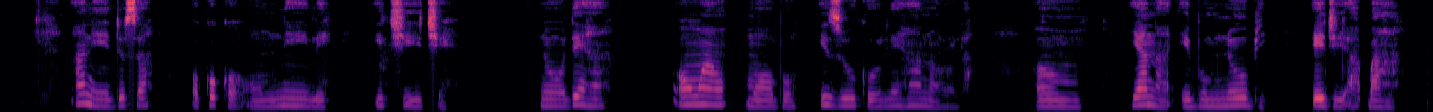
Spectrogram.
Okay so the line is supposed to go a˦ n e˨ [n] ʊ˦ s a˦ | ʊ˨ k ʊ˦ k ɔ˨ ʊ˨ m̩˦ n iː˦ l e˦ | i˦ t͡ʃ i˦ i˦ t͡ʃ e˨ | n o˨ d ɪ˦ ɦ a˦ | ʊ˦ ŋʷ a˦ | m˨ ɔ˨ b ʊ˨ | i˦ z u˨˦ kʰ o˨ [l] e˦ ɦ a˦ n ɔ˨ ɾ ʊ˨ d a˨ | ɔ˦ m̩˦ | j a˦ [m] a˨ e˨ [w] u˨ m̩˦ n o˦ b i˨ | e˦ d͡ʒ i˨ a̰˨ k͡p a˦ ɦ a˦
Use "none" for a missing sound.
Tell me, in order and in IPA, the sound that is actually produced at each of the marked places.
d, l, n, b

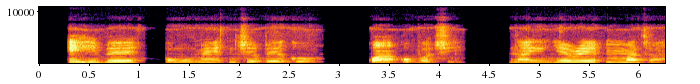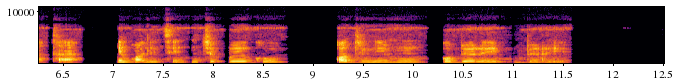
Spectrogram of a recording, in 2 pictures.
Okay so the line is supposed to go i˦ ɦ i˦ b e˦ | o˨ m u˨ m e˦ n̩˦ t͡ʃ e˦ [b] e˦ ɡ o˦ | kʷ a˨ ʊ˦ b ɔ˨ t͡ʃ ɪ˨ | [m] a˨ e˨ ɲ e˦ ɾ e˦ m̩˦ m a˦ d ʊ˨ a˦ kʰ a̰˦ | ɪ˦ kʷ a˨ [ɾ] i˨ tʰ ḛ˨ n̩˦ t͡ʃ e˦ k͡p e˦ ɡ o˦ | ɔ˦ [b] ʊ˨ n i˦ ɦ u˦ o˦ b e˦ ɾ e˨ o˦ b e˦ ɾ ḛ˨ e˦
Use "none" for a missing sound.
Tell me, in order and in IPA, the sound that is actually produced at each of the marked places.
b, n, l, d

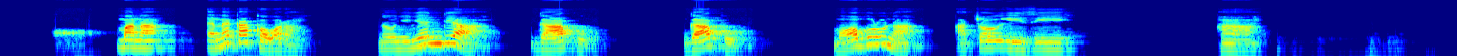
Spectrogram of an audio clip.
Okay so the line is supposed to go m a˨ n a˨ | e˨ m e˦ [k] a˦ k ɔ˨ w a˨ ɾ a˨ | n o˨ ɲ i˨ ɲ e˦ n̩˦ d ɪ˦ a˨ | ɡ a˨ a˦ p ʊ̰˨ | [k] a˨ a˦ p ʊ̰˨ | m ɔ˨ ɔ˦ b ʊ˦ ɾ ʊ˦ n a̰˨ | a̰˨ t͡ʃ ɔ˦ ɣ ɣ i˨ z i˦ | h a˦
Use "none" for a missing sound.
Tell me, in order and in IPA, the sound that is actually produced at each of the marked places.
k, ɡ

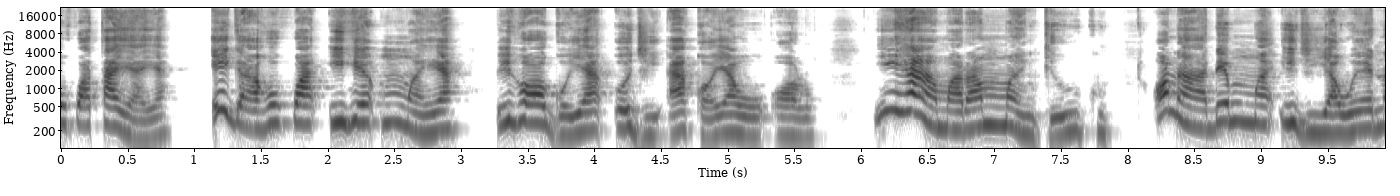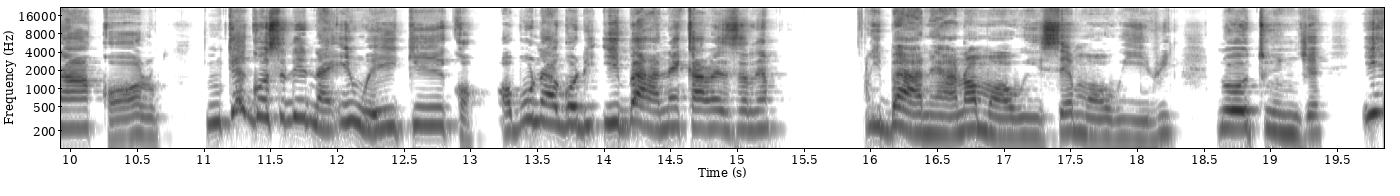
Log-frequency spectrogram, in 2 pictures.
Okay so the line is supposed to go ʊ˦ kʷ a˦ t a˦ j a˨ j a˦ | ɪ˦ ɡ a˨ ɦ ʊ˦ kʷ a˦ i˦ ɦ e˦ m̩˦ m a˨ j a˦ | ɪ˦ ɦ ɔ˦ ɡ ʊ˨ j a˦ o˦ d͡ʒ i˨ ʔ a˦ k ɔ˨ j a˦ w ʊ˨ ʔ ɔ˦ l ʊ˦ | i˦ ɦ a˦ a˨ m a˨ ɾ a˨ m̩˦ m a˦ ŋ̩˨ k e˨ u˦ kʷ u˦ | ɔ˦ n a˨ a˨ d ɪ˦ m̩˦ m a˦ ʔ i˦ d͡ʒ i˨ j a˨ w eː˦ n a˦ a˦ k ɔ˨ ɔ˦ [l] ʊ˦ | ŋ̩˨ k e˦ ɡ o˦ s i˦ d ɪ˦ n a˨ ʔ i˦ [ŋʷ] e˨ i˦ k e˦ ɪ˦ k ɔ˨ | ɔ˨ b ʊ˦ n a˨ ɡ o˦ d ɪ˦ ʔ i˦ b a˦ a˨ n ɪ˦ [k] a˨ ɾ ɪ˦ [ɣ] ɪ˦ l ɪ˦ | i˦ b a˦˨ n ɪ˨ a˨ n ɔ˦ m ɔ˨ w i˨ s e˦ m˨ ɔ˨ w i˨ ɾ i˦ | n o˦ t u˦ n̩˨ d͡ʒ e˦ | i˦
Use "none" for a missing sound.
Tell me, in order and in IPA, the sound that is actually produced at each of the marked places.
l, ŋʷ, k, z

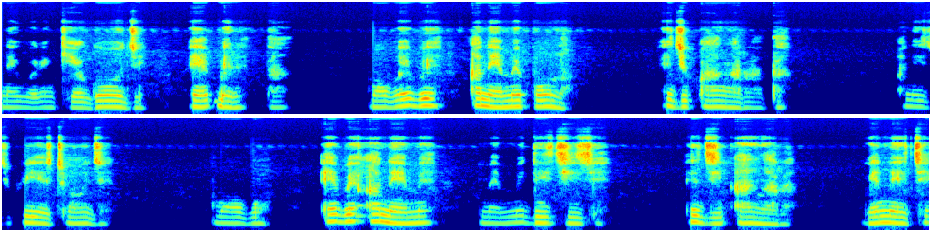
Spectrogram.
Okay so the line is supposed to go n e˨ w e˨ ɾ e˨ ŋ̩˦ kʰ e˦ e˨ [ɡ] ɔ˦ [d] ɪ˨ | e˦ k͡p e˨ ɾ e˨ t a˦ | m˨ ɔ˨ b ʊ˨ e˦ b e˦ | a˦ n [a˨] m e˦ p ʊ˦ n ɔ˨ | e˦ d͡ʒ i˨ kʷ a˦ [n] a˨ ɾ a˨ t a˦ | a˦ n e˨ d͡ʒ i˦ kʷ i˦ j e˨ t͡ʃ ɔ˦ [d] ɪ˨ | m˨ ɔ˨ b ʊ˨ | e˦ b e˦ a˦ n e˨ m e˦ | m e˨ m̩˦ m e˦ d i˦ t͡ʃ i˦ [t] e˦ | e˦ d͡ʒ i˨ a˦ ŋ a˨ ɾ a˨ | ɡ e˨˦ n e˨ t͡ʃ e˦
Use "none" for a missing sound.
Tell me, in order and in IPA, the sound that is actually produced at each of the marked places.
ɡ, d͡ʒ, e˨, ŋ, d͡ʒ, t͡ʃ

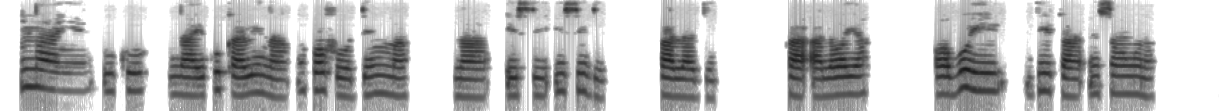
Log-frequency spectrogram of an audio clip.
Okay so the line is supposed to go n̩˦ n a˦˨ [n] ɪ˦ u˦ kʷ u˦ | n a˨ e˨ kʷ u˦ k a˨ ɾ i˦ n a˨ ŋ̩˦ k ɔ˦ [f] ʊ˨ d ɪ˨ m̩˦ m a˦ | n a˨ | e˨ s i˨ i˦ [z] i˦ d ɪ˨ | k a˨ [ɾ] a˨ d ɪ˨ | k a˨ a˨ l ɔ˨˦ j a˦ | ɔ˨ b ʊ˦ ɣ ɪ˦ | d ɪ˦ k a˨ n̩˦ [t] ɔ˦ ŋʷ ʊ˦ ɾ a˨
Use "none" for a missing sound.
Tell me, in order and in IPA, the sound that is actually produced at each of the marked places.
ɲ, f, s, l, s

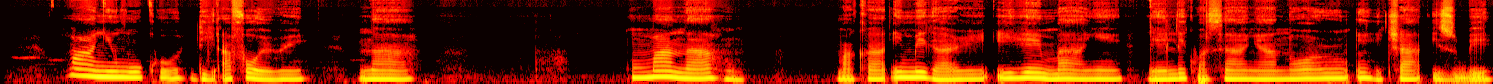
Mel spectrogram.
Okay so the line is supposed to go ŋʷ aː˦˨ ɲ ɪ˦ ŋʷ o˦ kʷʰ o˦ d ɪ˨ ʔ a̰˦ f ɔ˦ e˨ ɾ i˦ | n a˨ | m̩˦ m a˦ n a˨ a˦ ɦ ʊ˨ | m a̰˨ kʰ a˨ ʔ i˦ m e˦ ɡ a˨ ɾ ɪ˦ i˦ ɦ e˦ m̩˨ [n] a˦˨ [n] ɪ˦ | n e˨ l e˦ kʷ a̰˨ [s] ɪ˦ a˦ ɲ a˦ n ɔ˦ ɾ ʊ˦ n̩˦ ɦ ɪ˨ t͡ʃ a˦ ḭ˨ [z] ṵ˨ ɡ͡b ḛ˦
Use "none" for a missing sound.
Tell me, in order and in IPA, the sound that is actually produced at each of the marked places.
m, ɲ, s, z

